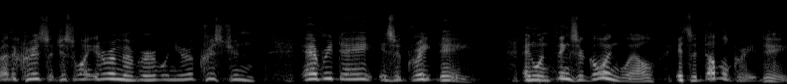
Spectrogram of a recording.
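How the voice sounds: A put-on character voice, raspy and hoarse, with lively intonation, big swings in loudness and a moderate pace, in a dry, close sound with no echo. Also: man, high pitch for a man.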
